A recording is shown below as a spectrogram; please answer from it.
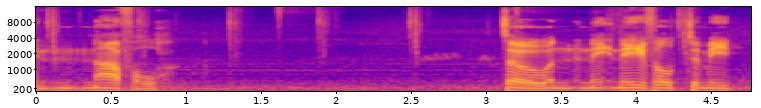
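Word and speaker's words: navel: sense na Naval uh like with the same same spelling different pronunciation is the word is a Dutch word for belly button but then you would say novel so Naval to me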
